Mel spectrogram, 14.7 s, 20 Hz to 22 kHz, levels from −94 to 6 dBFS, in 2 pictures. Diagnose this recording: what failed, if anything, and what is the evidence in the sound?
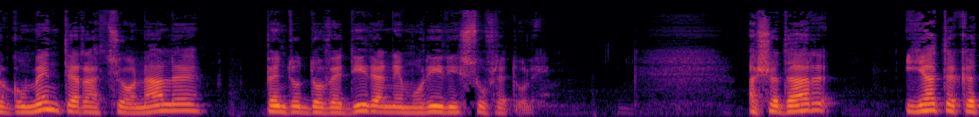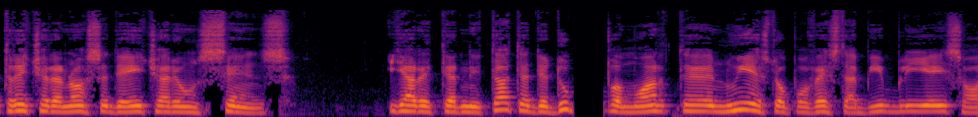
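Playback stall at 11.65–11.88 s: speech cuts to silence for 0.23 s, then resumes. The waveform shows a flat gap, the spectrogram a blank column, likely from the player starving.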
